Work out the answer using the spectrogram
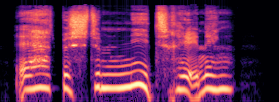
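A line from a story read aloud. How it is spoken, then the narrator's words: Mumbling. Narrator (German): nuschelte Cecile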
